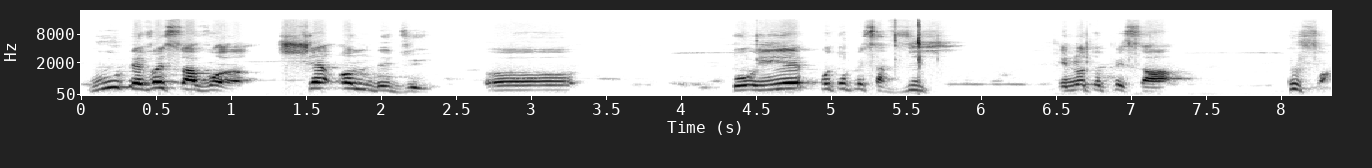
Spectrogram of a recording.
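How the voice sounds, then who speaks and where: A man's voice: high voice, lively intonation, slow, long pauses, darkish tone, a little hiss or hum, rough recording. A man from DR Congo with a Congolese French accent, speaking in an emphatic sermon-like cadence and mixing French with Lingala. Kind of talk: preaching-toned interview talk.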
